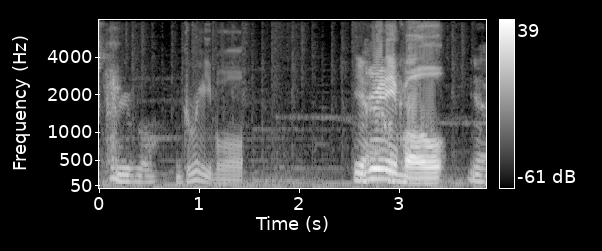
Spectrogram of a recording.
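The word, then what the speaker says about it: Gible: G it's either a Pokemon or how to pronounce grible grible grible yeah it's grible okay but yeah basically geles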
